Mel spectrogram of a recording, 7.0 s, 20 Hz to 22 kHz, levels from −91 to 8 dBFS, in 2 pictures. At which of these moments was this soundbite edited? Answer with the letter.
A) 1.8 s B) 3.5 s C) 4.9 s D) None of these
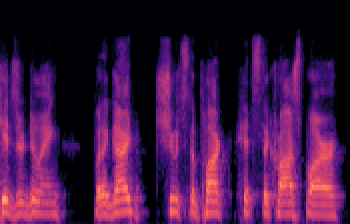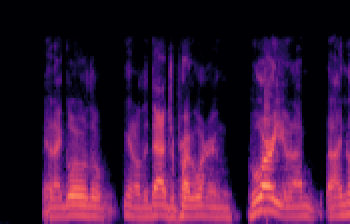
D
